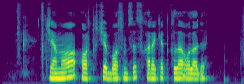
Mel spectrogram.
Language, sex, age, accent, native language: Uzbek, male, 25-34, Jizzax, Uzbek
